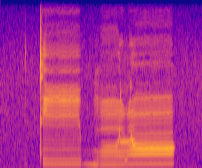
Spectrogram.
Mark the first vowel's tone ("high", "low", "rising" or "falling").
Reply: low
